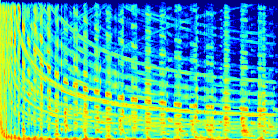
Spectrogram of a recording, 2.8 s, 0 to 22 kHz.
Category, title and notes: Sound effects > Electronic / Design
FX-Downlifter-Glitch Downlifter 2
Downlifter, Downsweep, Drop, Effect, FX, Glitch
